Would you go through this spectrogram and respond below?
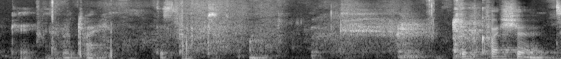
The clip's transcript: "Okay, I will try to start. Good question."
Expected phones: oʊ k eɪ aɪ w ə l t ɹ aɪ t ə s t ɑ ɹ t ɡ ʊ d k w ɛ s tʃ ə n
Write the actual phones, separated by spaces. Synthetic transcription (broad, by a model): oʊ k eɪ aɪ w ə n t ɹ aɪ t ə s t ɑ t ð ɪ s k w ɛ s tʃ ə n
